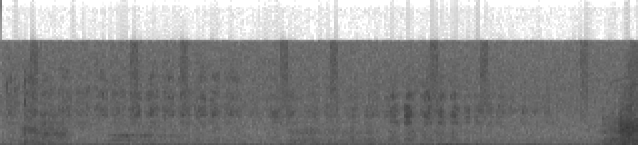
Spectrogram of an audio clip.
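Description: Graphite pencil shading on drawing paper, a steady scratchy rubbing, over a low room hum.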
